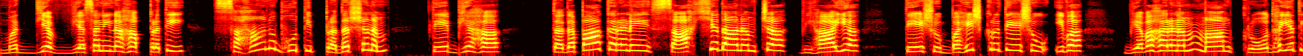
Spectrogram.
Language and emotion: Sanskrit, angry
